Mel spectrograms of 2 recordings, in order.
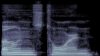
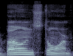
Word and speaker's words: Bone Storm: So we got Bones Torn. Or Bone Storm. I don't know why I'm saying Bones Torn. Yeah, Bones Torn. Bone Storm. But it's not spaced. So can you blame me for not pronouncing it right?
